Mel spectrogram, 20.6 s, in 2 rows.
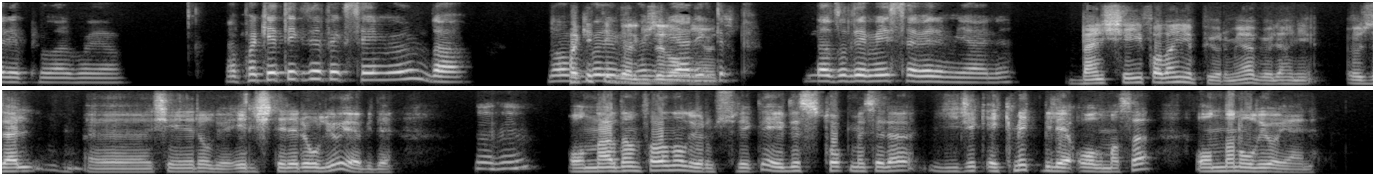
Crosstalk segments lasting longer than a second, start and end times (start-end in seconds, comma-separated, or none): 4.2-5.5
